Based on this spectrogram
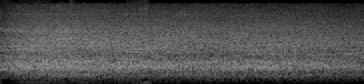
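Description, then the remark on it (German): A large indoor crowd on the first day of the Democratic convention in Philadelphia chants and boos, supporters of Bernie Sanders and the Clinton camp vying to be heard and Hillary Clinton being booed; a dense, steady roar of many voices that stays loud and unbroken throughout, with no single speaker standing out. “Reden wurden unterbrochen, Hillary Clinton wurde ausgebuht, Anhänger von Bernie Sanders und das Clinton-Lager versuchten immer wieder die akustische Oberhand zu gewinnen”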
